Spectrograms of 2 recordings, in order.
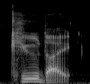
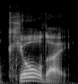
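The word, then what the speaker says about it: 兄弟: Kyudai. No, kyodai.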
